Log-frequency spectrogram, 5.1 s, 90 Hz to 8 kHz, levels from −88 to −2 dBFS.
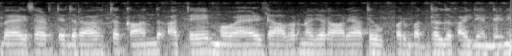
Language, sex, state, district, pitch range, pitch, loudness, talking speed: Punjabi, male, Punjab, Fazilka, 115-120 Hz, 115 Hz, -13 LUFS, 185 wpm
